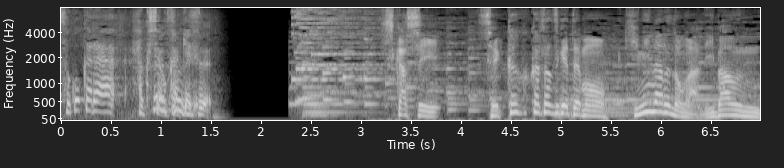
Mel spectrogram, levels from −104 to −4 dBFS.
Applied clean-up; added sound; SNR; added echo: none; none; none; none.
